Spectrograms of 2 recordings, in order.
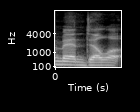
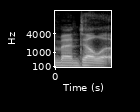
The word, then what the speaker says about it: Mandela: people that know the Mandela effect is real and also can possibly be admit to themselves that also some of it is misremembering. Are you saying Mandela? Mandela effect. It's it's pronounced mandala.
